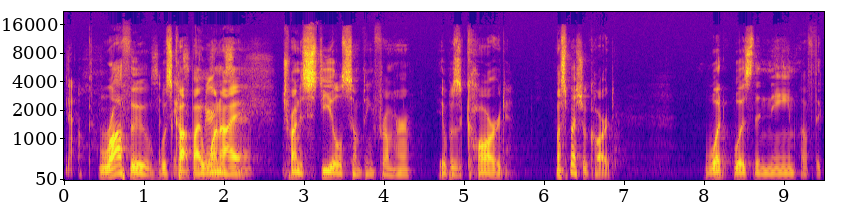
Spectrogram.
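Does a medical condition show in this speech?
No.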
